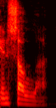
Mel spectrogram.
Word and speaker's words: inshallah: People always want to because they hear Allah and they're like, "Ah, inshallah." It's actually inshallah. It's in the middle.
